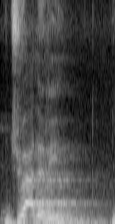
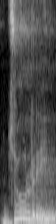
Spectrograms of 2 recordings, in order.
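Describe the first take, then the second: First: The word is said the common local way. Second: The word is said the British-American way. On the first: The speaker calls it wrong. "अक्सर लोग इस शब्द को बोलते हैं जैसे ज्वेलरी" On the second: The speaker calls it right. "ब्रिट और American में इसको बोला जाता है"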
